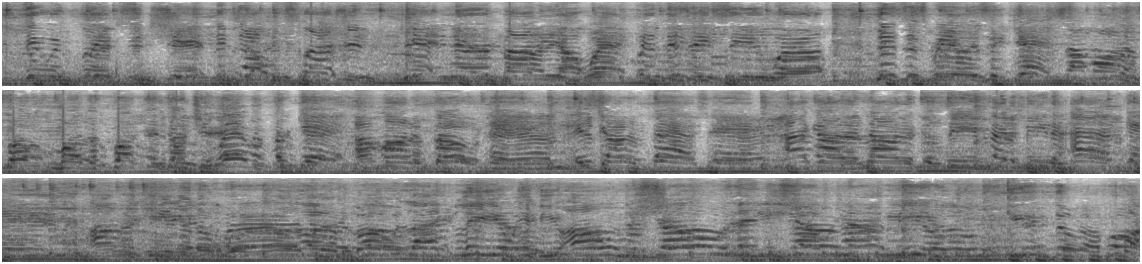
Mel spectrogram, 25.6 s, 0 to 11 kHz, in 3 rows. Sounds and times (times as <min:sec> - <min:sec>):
Music: 0:00.0 - 0:25.6.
